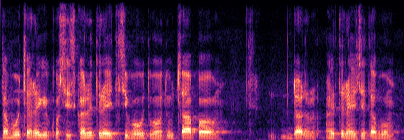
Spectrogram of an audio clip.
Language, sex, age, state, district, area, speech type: Maithili, male, 18-30, Bihar, Madhepura, rural, spontaneous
